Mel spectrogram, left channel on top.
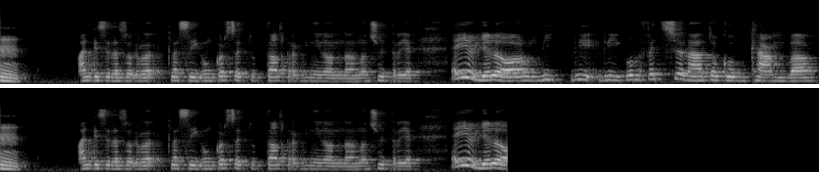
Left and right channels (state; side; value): drops out; right; at 5.1 s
